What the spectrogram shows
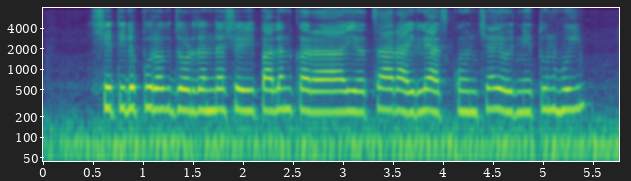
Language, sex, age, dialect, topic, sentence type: Marathi, female, 25-30, Varhadi, agriculture, question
